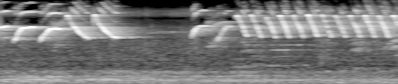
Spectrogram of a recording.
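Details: Canary song meant to spark singing in young or quiet canaries. A few sweeping whistles, a short pause, then a rapid series of sharp repeated buzzy notes.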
